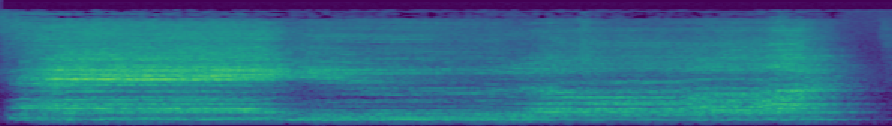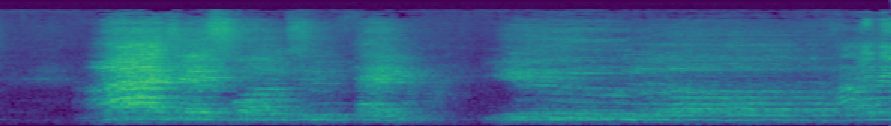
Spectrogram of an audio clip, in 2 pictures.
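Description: A men's choir singing a worship song together, in three phrases that break off briefly about six and nine seconds in.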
